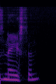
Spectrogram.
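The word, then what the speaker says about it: Mnason: He receives a warm welcome at the home of a believer named Nason. Silent M, threw me off too. His name is Nason, Acts 21:17.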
